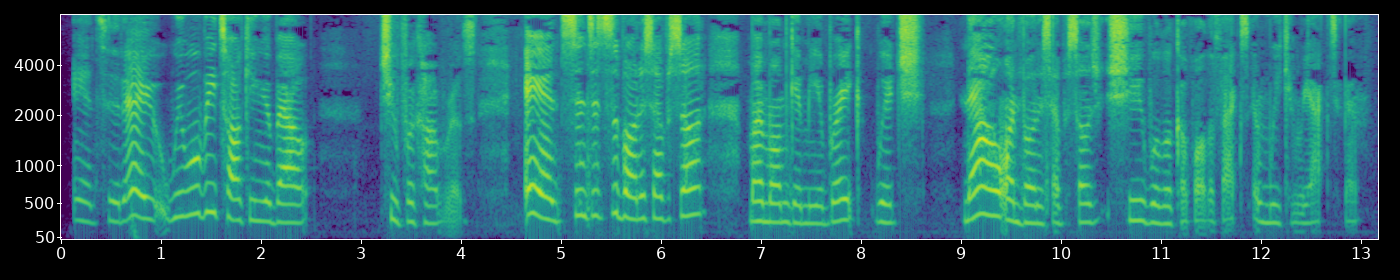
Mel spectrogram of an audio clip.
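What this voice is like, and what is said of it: Sore, hoarse-sounding voice. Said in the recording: “sorry that my voice sounds a little different. ... Her throat's been sore.”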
